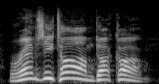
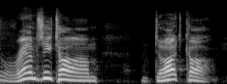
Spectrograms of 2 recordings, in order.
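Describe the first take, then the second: First: It is said in a natural speaking voice. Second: It is said in a put-on radio announcer voice.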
